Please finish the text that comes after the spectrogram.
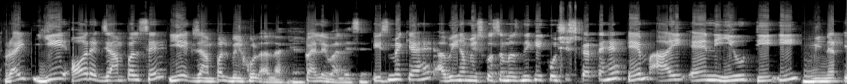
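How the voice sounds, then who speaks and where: A man gives an English lesson, spelling words out letter by letter and reading example sentences slowly. His voice sits high and moves a lot in pitch. He checks in with "okay" and "right" as he goes. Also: sharp tone. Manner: often says "okay" and "right". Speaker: English teacher. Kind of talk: explaining English vocabulary in Hindi.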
